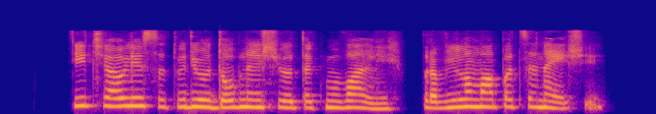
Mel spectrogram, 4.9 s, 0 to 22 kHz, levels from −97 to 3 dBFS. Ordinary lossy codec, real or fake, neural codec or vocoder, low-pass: AAC, 64 kbps; fake; codec, 16 kHz, 4 kbps, X-Codec, HuBERT features, trained on general audio; 7.2 kHz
